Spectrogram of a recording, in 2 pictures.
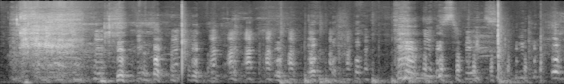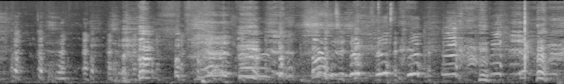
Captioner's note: laughter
